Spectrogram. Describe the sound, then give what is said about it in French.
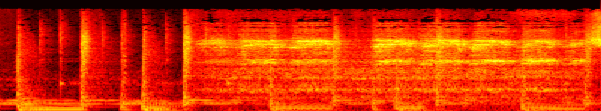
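Loud electronic bird-deterrent system blaring synthetic raptor calls to scare birds away so a helicopter can operate safely, harsh screeching squawks that start in short bursts and then merge into a continuous shrill, buzzing cry. No one speaks. “c'est un système pour euh, effrayer les oiseaux qui simule euh, des bruits de rapaces en fait, et donc qui vont faire peur aux oiseaux.”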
